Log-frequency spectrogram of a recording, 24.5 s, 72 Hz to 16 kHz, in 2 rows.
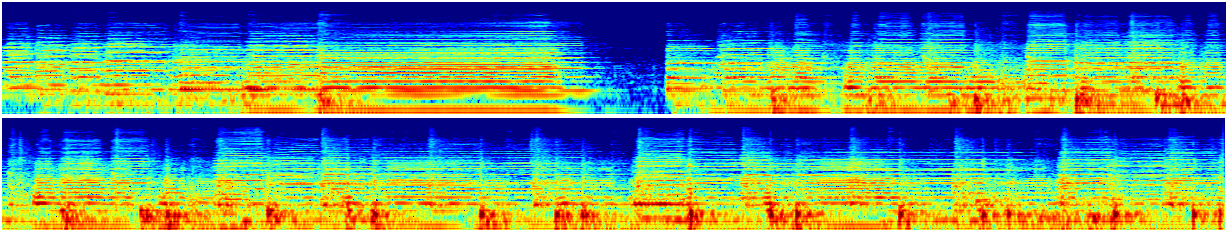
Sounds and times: Classical music: 0.0s - 24.4s
Inside, large room or hall: 0.0s - 24.4s
Jazz: 0.0s - 24.4s
Orchestra: 0.0s - 24.4s.

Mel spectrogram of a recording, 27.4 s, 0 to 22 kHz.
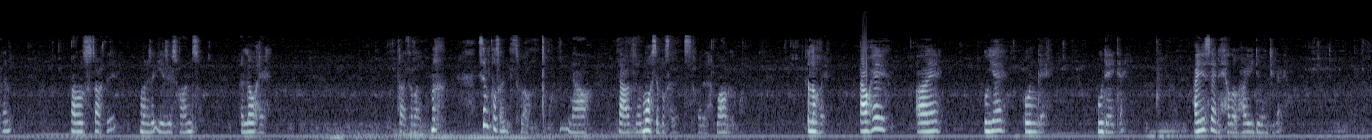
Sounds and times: Speech: 0.0s - 0.3s, 1.4s - 4.0s, 4.8s - 5.4s, 7.2s - 14.8s, 16.2s - 16.6s, 17.2s - 18.8s, 19.7s - 21.1s, 22.0s - 25.8s.

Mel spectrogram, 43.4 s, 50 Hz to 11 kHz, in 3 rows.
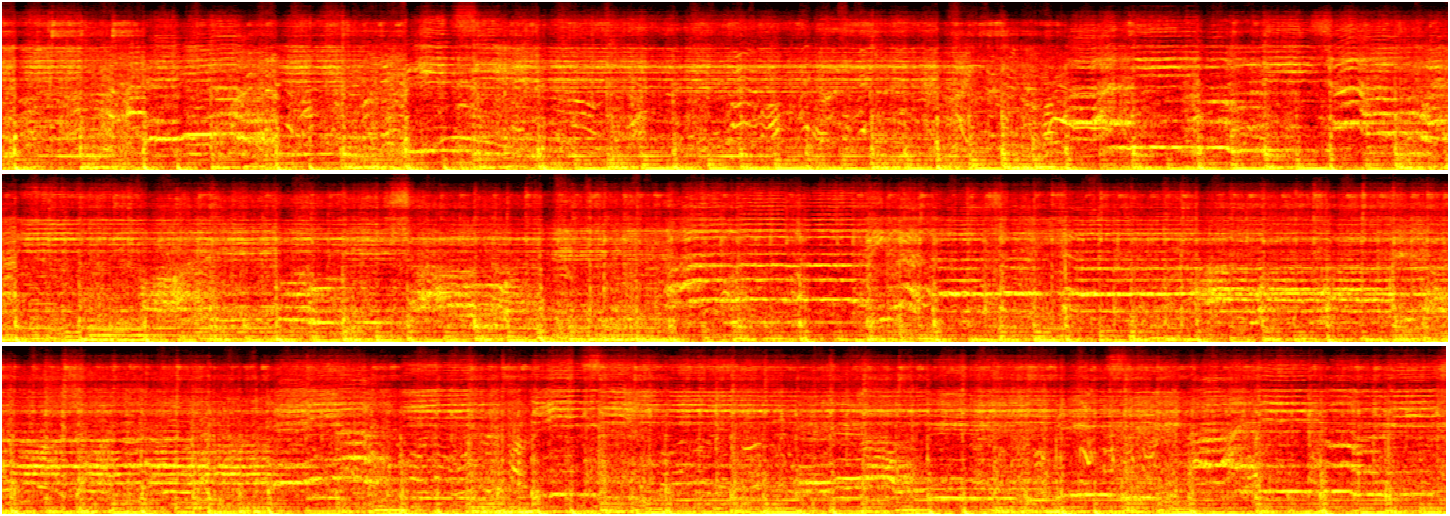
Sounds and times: Music: 0.0s - 43.3s.

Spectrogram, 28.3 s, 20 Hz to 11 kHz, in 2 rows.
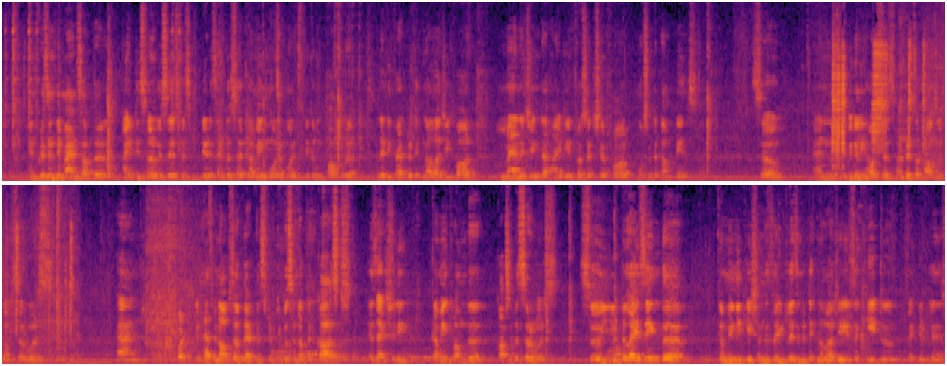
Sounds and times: Speech: 0.3s - 10.6s, 11.3s - 15.0s, 15.9s - 28.3s.

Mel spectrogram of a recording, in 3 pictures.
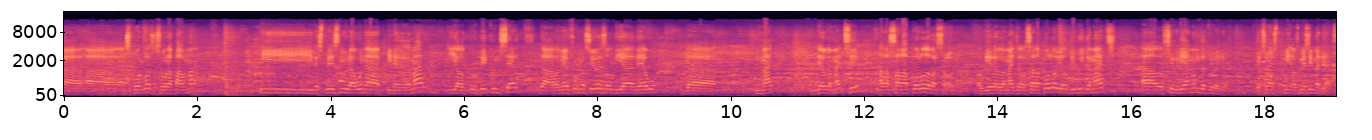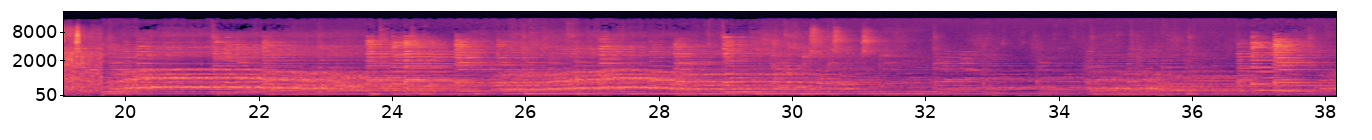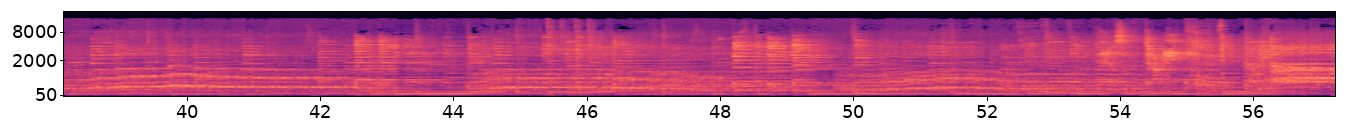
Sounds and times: Choir: 0.0s - 57.2s
Crowd: 0.0s - 57.2s
Gospel music: 0.0s - 57.2s.

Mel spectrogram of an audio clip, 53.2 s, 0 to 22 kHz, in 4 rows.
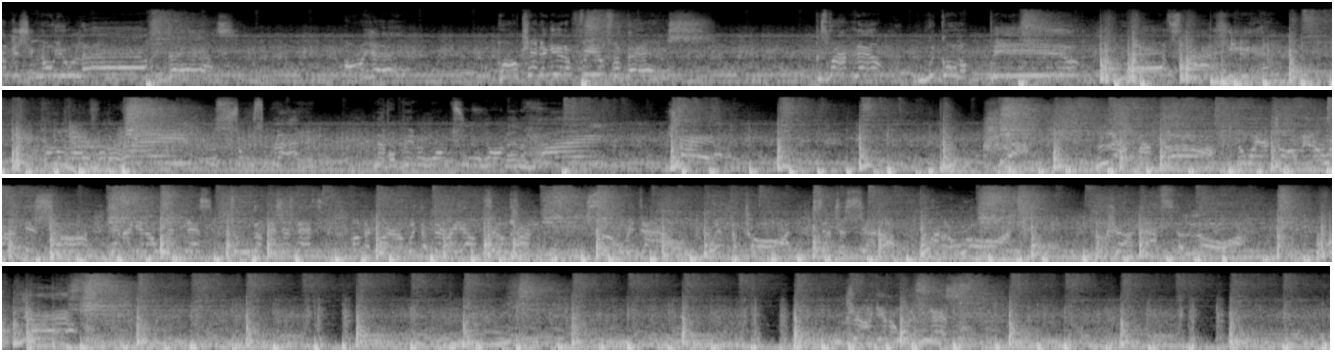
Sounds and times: Drum kit: 0.0s - 17.8s, 18.6s - 53.1s
Drum: 10.2s - 15.4s, 20.0s - 53.1s.

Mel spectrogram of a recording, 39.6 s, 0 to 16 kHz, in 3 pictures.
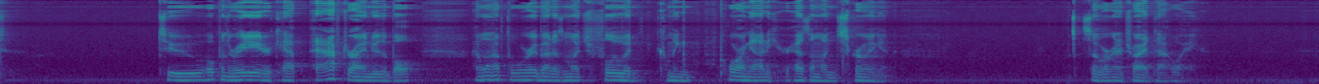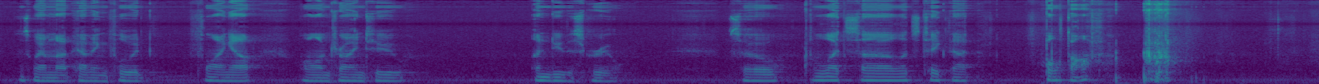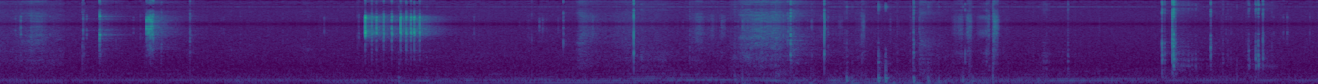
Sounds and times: Speech: 1.6s - 9.0s, 10.7s - 12.1s, 13.4s - 17.4s, 18.5s - 19.5s, 20.5s - 24.3s.

